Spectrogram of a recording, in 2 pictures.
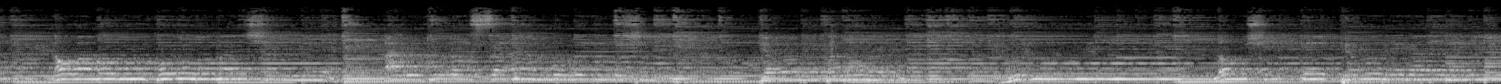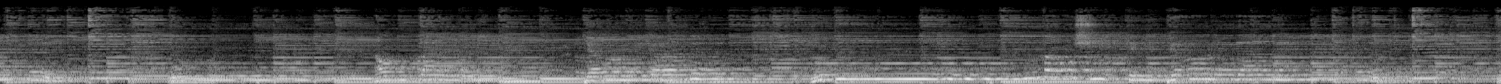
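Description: Two acoustic guitars strumming together while a man sings a slow song, played live.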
